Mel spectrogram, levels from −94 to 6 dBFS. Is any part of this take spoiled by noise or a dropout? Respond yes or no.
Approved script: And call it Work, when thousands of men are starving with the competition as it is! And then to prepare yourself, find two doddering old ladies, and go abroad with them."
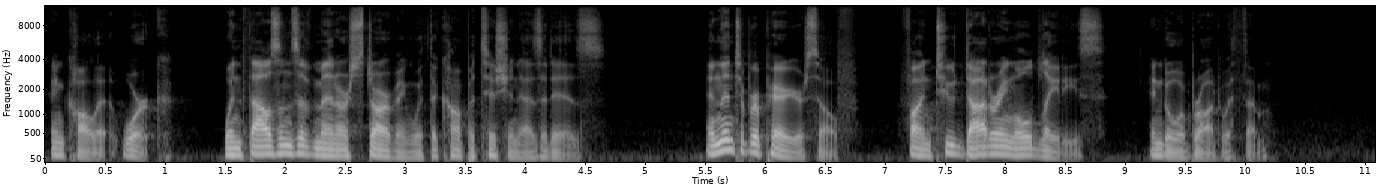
no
